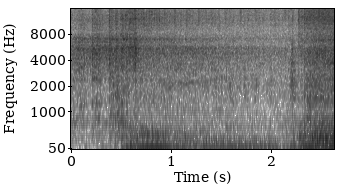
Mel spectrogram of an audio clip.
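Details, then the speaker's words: Vauxhall VXR turbo, before fitting a recirculation valve: engine blips up and falls back with a rough, uneven note on lift-off, the sound when the recirculation valve is messed up or disconnected. "we're gonna take everything off oh yeah no yes we are okay so this is where it sounds like when the reset valve is messed up"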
